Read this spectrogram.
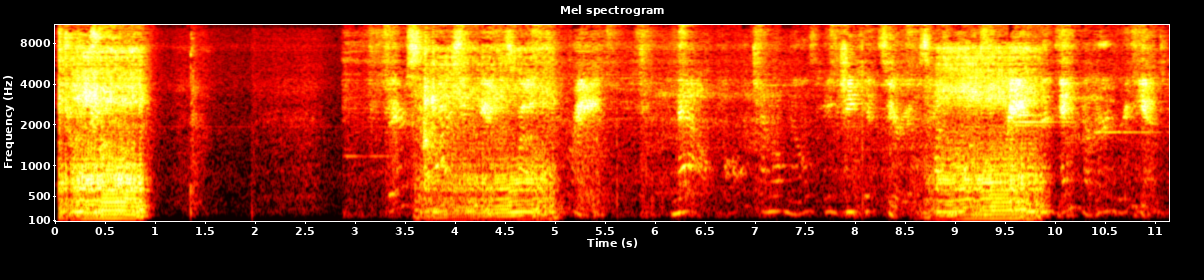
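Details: Female bulldog in deep sleep snoring: loud rattling snores, several long noisy breaths with quieter pauses, typical flat-faced dog snoring.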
